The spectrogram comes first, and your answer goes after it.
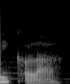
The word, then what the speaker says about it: Nikola: Nicola Tesla. more of an emphas not a very strong stress on it but it's certainly not on the second syllable not on the co syllable nicola I've heard people say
